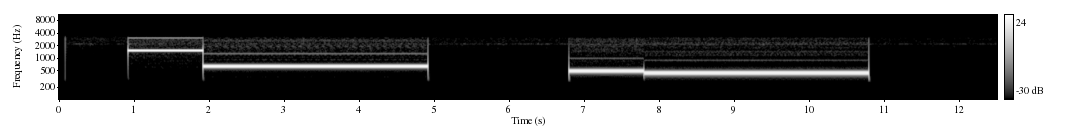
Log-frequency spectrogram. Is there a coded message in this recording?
Yes: two-tone page from 0.9 to 10.8 s, heard as a one-second tone, then a three-second tone, about 1550 then 640 Hz, about 500 then 450 Hz.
